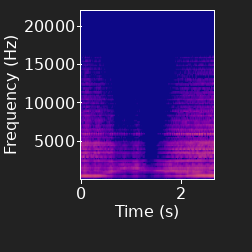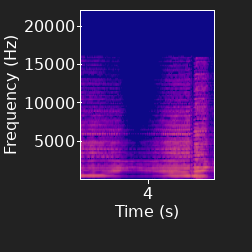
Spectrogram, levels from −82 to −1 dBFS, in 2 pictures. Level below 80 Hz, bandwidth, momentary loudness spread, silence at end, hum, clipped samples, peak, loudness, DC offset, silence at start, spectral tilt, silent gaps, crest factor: under -90 dBFS; 16.5 kHz; 18 LU; 0 s; none; under 0.1%; -18 dBFS; -37 LUFS; under 0.1%; 0 s; 1 dB/octave; none; 22 dB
